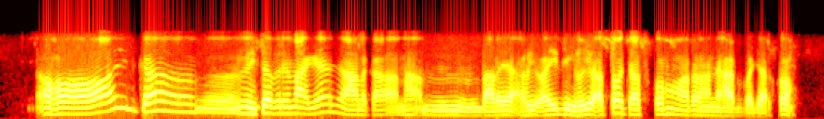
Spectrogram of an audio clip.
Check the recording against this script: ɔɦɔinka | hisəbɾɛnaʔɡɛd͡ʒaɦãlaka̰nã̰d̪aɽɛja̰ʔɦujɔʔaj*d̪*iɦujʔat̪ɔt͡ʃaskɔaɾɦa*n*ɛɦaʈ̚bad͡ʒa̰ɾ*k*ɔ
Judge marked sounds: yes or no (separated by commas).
yes, yes, yes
